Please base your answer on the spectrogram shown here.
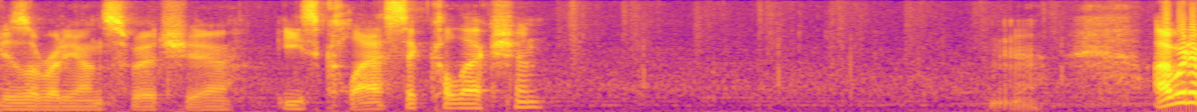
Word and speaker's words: Ys: But I think most people know now that it's pronounced East.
